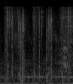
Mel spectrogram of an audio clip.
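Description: Horse hooves clip-clopping while riding in the zombie survival video game HumanitZ, a brisk, rhythmic run of hoofbeats at moderate, steady volume.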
